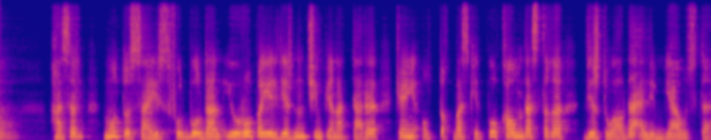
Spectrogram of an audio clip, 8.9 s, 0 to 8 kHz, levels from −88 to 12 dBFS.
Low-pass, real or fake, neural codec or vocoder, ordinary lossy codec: none; fake; codec, 16 kHz, about 1 kbps, DyCAST, with the encoder's durations; none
